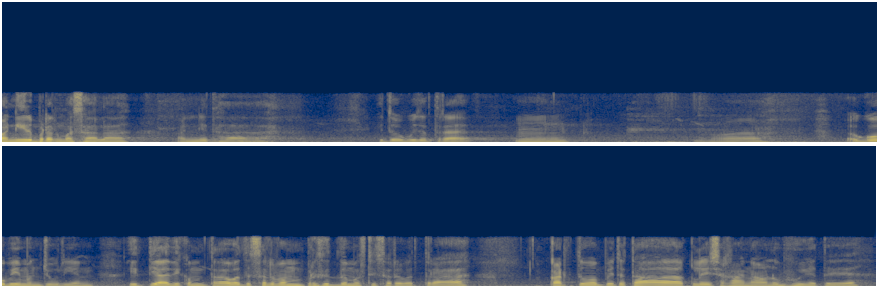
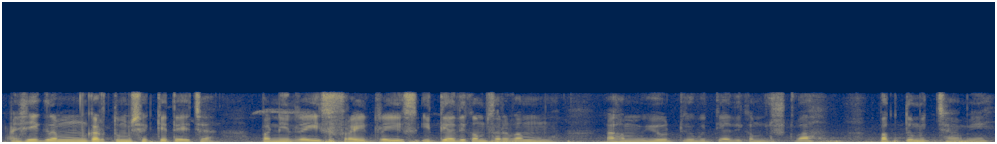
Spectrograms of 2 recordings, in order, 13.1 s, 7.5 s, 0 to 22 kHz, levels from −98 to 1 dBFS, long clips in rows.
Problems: none marked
